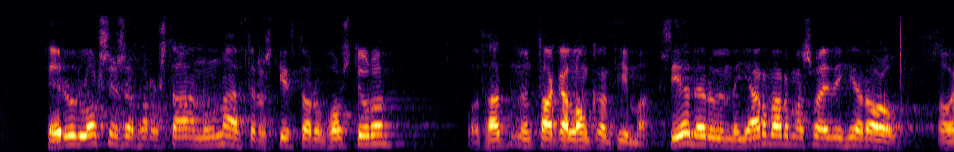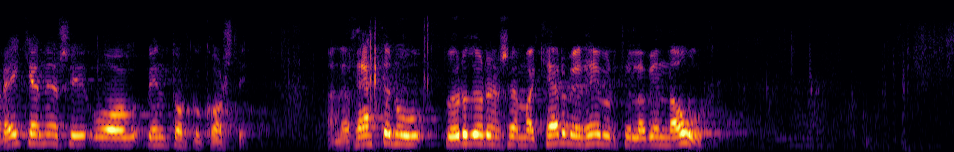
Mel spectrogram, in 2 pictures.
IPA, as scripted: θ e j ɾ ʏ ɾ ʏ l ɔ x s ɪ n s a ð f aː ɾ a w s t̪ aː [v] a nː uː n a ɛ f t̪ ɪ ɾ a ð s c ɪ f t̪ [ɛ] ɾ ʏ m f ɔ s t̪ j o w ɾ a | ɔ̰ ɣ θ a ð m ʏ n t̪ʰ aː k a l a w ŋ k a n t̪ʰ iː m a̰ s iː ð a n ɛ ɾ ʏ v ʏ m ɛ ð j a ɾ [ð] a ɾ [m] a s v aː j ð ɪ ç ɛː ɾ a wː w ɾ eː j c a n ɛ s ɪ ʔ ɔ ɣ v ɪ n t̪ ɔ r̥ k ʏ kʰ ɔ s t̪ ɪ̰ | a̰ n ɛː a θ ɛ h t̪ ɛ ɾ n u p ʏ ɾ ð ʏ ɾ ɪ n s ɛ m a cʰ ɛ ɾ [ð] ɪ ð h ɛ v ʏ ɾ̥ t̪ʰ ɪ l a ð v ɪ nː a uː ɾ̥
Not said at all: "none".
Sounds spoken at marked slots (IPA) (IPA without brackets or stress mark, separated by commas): ð, a, v, m, v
